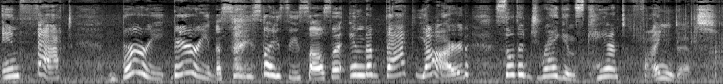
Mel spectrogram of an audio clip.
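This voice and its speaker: A middle-aged woman reading a picture book aloud to children in an expressive, emphatic way, recorded outdoors on a camera a short distance away. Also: very high voice, slow. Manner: expressive, emphatic, addressing children and characters directly. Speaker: children's story reader. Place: outdoors on a fenced patio or deck. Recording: outdoor camera audio with faint noise.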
